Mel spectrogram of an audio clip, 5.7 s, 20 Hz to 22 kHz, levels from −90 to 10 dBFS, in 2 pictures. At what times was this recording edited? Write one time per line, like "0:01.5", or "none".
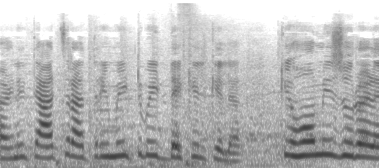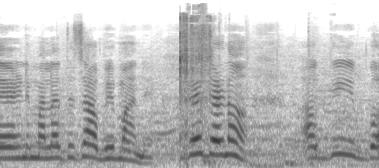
0:04.2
